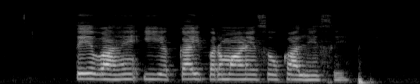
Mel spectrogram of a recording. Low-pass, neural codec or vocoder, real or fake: 10.8 kHz; vocoder, 44.1 kHz, 128 mel bands every 512 samples, BigVGAN v2; fake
